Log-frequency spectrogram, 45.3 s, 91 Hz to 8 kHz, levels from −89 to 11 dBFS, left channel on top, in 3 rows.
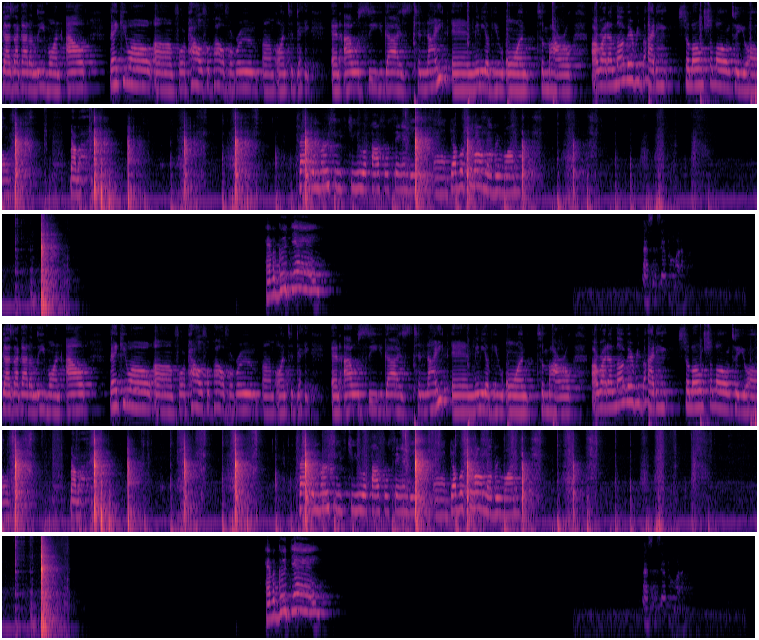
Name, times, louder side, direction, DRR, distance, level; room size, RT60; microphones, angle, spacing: voice 1, 0.0-15.3 16.5-16.9, equal, ahead, 6 dB, 1.7 m, -42 dB
sound 1, 7.9-8.4 9.3-9.6 10.1-10.3 11.0-11.3 11.8-12.1 12.9-13.3 13.9-14.4 14.9-15.2 15.8-16.1 16.8-17.0 17.7-17.9, left 2 dB, 50° left, 4.7 m, -56 dB
sound 2, 15.1-19.2 19.5-29.4 30.4-31.6, right 6 dB, 80° right, 1.0 m, -35 dB
voice 2, 21.0-25.5 35.5-36.6, right 1 dB, 30° right, 5 dB, 1.4 m, -41 dB
voice 3, 41.8-42.2 42.4-43.9 44.3-44.4 45.0-45.1, left 2 dB, 15° left, 5 dB, 1.7 m, -63 dB
29.5 x 20.0 x 8.5 m, 0.78 s
head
